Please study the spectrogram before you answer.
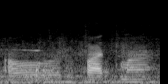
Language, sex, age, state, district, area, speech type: Urdu, male, 30-45, Uttar Pradesh, Mau, urban, spontaneous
